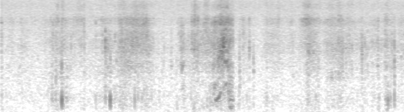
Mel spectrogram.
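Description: Short, irregular rustles and scrapes of camping gear being handled at a tent doorway, loudest about two seconds in.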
